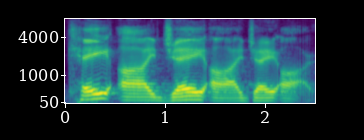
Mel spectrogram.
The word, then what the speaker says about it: Kijiji: Kijli. I'm going to spell it because it's such a goofy name. Kijiji.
